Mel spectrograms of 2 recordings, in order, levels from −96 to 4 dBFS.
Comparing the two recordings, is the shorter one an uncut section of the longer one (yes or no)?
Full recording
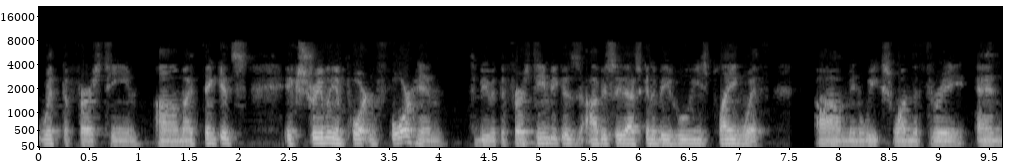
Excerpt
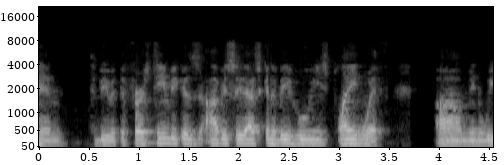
yes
